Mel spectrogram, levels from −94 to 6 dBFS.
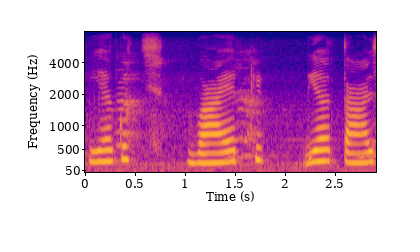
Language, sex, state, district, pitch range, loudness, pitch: Hindi, female, Madhya Pradesh, Dhar, 210-245 Hz, -15 LUFS, 230 Hz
